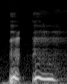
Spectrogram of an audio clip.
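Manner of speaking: pointed throat clear. Acted. Empress catching her slip mid-story, clearing her throat.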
